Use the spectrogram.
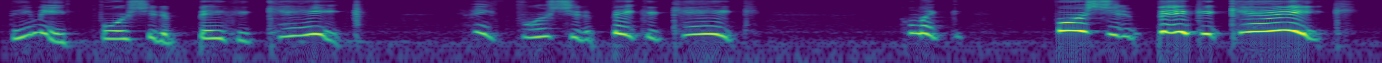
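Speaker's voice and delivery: high, mocking parody of a dramatic pundit; mocking impression. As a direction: ham up her outrage, rising to a squeal. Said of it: "she went a lot of places with that".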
